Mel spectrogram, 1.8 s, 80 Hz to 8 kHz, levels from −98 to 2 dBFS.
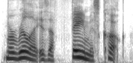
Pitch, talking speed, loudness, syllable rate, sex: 220 Hz, 170 wpm, -18 LUFS, 5.7 syllables/s, female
